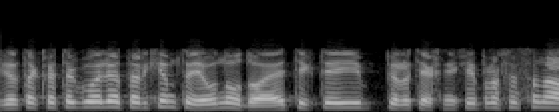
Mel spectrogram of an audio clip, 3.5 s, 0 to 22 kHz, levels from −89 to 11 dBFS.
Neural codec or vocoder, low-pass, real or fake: none; 5.4 kHz; real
